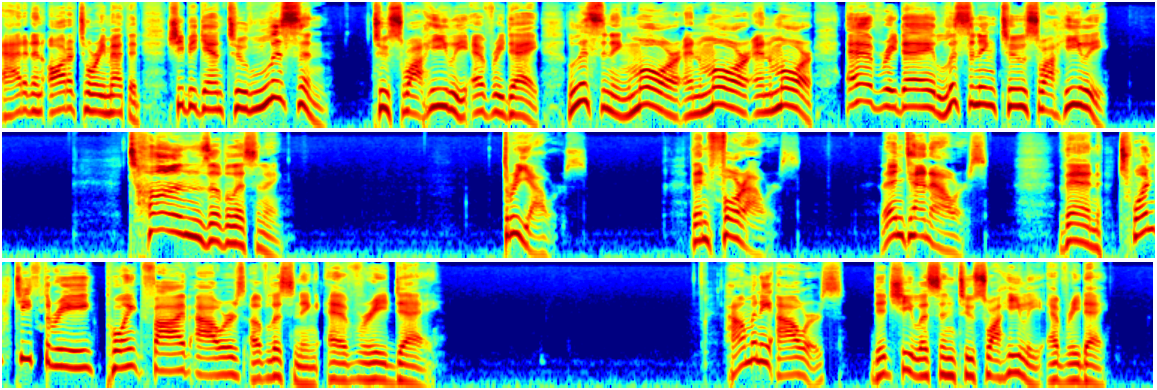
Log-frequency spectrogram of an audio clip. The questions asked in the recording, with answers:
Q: How many hours did she listen to Swahili every day?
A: 23.5.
